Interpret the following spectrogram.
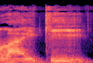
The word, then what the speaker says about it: like: Então, se tem uma sílaba, fala com uma sílaba, like. Basta, então, você colocar essa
